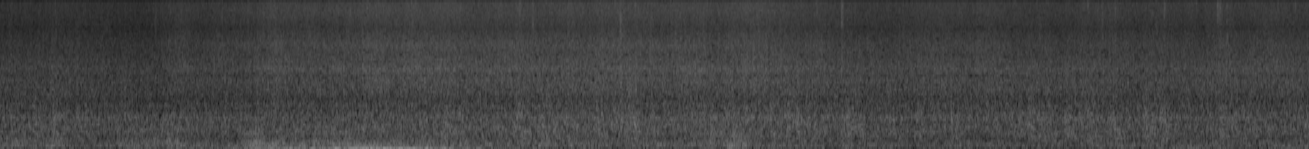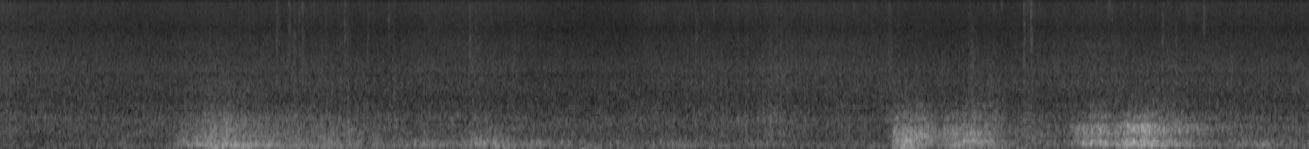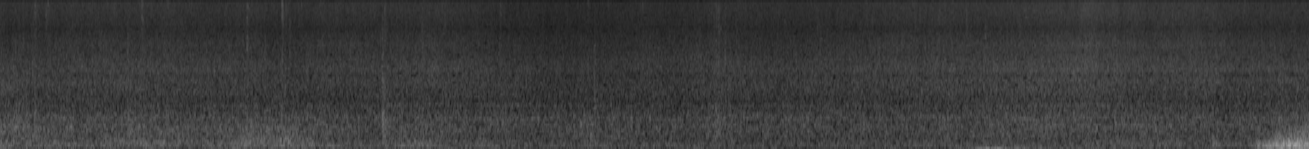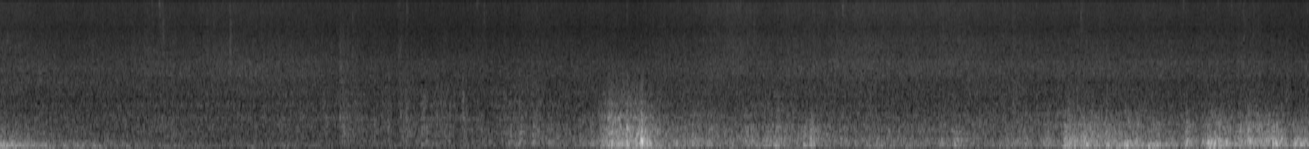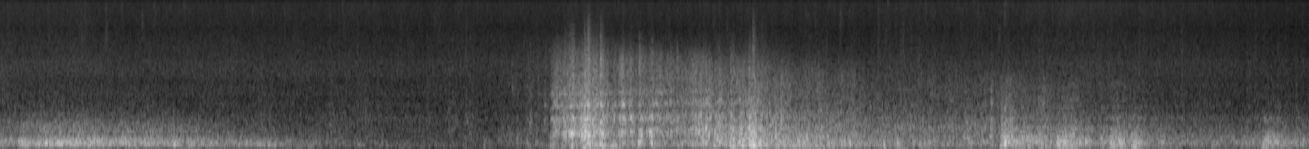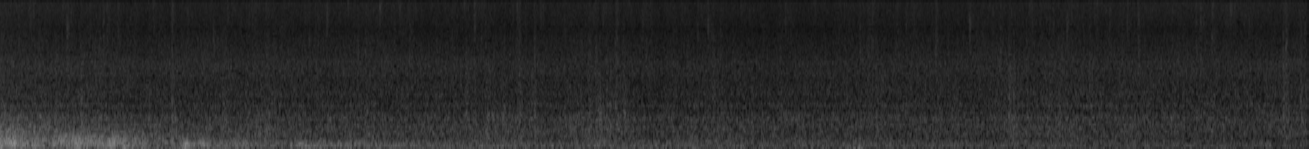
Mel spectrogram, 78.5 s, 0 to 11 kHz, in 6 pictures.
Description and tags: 1:18 of going away storm with few far strikes at the end.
